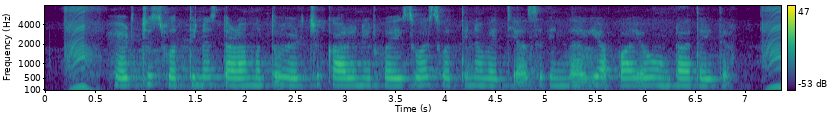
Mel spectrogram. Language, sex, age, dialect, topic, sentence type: Kannada, female, 25-30, Central, banking, statement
